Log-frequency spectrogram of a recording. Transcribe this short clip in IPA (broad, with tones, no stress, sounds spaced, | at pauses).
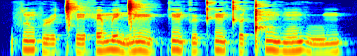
f l ũ˥˩ f ɹ ʏ˩ ǀʰ e˩˧ h ɛ˧˥ m e˥˩ ŋ͡ǀ ẽ˥˩ | k ẽ˥˩ k ʏ˩˧ kʰ ẽ˥˩ kʰ ə˩˧˩ ǃʰ ũ˥˧ v ũ˧˥ v u˩˧ m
